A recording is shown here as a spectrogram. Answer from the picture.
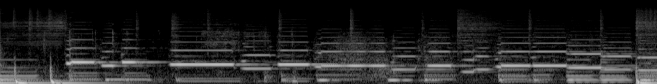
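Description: Background music: an instrumental track with a held melody line over chords. The bass and drums drop out about a second and a half in.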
